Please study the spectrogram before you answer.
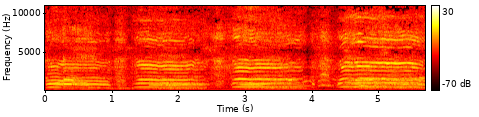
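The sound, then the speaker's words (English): Several women wail together in long, sustained, quavering cries alongside a sobbing woman in a ritual scene from the film Midsommar. The overlapping voices swell in waves, with brief dips between the surges. “all the women who are with her take her into this other building, and she's sobbing, and they're doing like what they're doing in the sex room, and like vocalizing her sobs with her.”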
